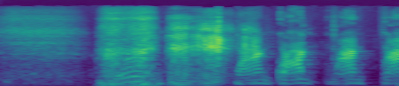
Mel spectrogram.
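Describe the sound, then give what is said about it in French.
A person imitates a duck with a rapid string of about six loud, nasal quacks, each a short burst separated by brief gaps. “Et, alors, tu fais très mal le canard, donc on va faire une espèce de convention de Genève de l'absence d'imitation pour toi, tout court.”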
